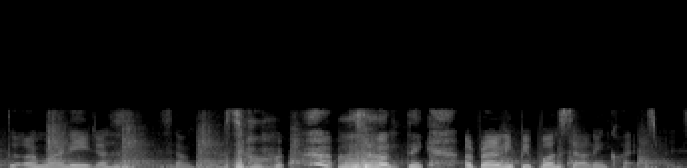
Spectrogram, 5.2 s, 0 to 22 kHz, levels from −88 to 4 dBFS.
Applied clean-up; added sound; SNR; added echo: none; Tools; 17 dB; none.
